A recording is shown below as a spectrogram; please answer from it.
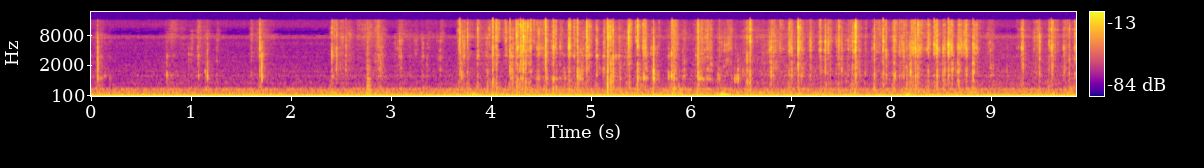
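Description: Fingernails tap and scratch the back and front plates of a red and black plastic action figure with a rounded, hollow-looking body and yellow tubes. Many sharp, bright clicks and scrapes come in an irregular, rapid patter over a steady low hum that holds level throughout.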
